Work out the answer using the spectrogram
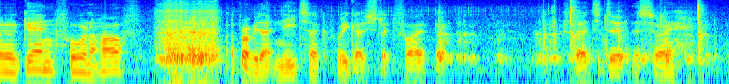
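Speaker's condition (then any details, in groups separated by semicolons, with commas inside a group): No condition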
